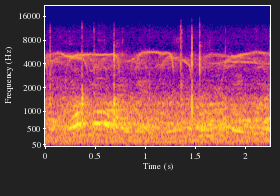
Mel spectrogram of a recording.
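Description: Men's voices chatting over one another during post-match handshakes, with a few sharp hand slaps. A bird calls above them in a series of high, arching chirps, each about half a second long.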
